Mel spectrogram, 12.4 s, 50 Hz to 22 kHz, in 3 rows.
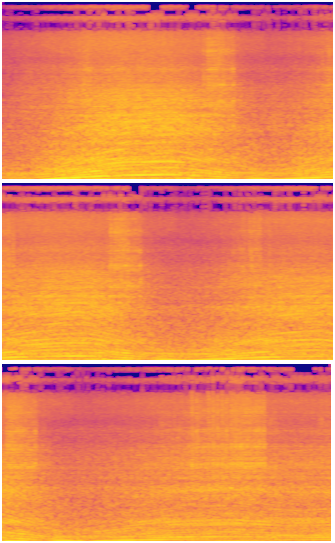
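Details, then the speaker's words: BMW X5 E53, M54 3.0i, slightly warmed: repeated blips with metallic knock growing with revs around 2000 rpm, also present at warm idle; cracked torque converter flexplate. "Ну, в целом, бессмысленно сейчас прогревать, так как на прогретую он на холостых начинает проявляться примерно так же. То есть прямо на холостом ходу вот этот вот звучок появляется."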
